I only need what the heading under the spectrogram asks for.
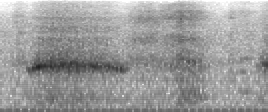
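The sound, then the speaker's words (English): A person whistles one steady, held note for about half a second, followed by softer, breathier whistle attempts; fairly quiet, with no talking. “And his whistles are getting less and less complex as time goes on, until the point where he's doing just one whistle.”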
